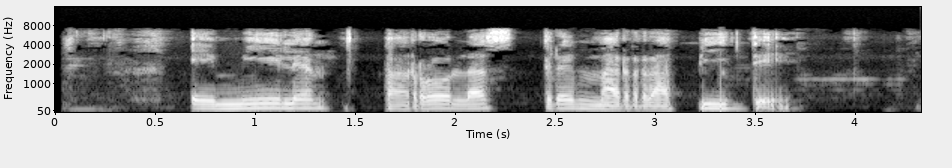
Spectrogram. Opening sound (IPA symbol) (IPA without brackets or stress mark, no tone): e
